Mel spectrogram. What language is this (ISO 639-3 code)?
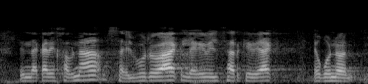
eus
